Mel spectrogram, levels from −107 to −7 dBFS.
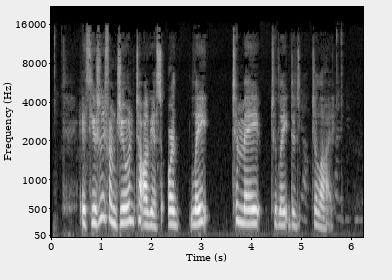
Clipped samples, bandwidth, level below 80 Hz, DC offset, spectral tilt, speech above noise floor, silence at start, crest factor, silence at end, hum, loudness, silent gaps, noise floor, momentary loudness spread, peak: under 0.1%; 15.5 kHz; -68 dBFS; under 0.1%; -4 dB/octave; 35 dB; 0.6 s; 18 dB; 0.65 s; none; -22 LUFS; none; -56 dBFS; 13 LU; -4 dBFS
